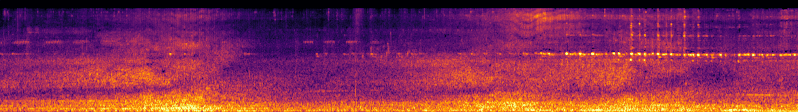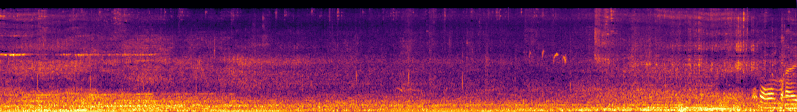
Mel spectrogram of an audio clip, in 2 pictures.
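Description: Roadside traffic: cars passing on a paved road, the sound swelling as vehicles go by over a steady low rumble, with a thin high tone for a few seconds midway.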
